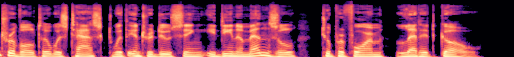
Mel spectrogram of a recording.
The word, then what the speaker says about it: Idina Menzel: At the 2014 Academy Awards, John Travolta was tasked with introducing Idina Menzel to perform Let It Go. Instead, he famously mispronounced her name as Adele Dazeem.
